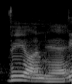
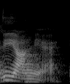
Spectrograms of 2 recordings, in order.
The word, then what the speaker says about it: Viognier: The, uh, pronounce it Vignier. – Viognier. – Viognier. Viognier. – Okay. Uh, V-I-O-G-N-I-E-R.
